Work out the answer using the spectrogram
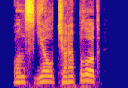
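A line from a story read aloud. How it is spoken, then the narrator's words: Squeak. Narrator (Russian): пискнула Михли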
